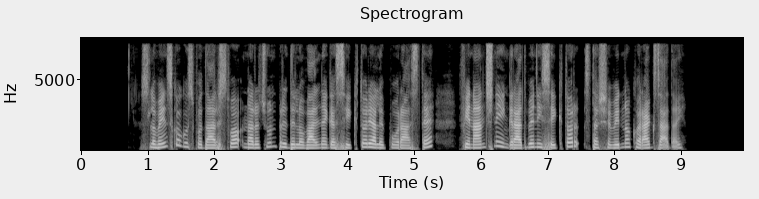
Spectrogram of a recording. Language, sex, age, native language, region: Slovenian, female, 18-29, Slovenian, Central Slovenia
